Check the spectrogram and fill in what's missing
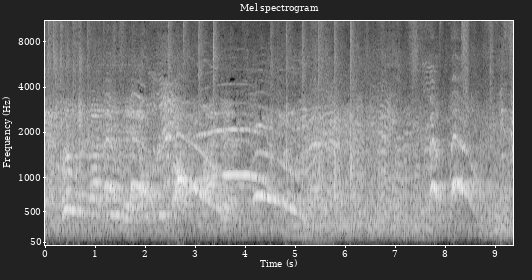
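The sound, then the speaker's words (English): A large racetrack crowd roars and cheers continuously as a horse race starts, a dense wash of many voices with rising shouts and whoops swelling throughout, loud, with a few sharper bursts near the end. “Listen to that crowd.”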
